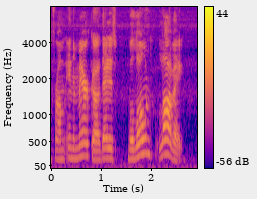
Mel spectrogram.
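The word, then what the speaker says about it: molon labe: in america that is malone larvae malone lava m-o-l-o-n-l-a-b-e looks like lob-a but it's pronounced larvae technically it means come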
